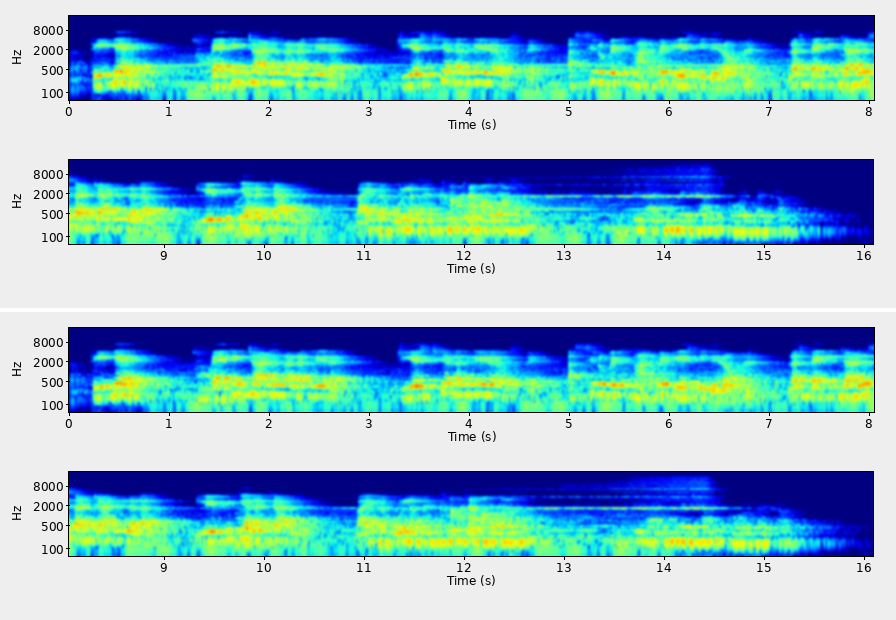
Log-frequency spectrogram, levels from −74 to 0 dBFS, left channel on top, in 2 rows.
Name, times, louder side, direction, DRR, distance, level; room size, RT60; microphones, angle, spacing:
voice 1, 0.2-0.7 1.4-2.8 3.3-6.9 7.2-8.9 9.3-10.4 10.9-12.5, equal, 5° left, -3 dB, 0.3 m, -25 dB
sound 1, 0.7-14.1, equal, 90° left, 1.1 m, -42 dB
sound 2, 8.6-14.5, equal, 70° right, 0.8 m, -40 dB
voice 2, 9.7-10.0 11.1-12.7 13.5-15.2, right 1 dB, 55° left, 1 dB, 0.6 m, -31 dB
3.2 x 3.2 x 4.1 m, 1.3 s
head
